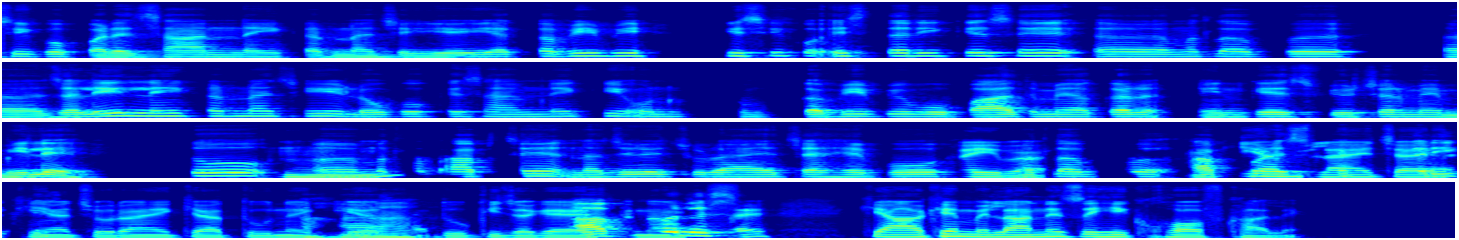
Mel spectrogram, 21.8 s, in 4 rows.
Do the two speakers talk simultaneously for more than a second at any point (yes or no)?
yes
